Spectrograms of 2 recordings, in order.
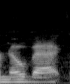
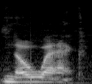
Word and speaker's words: Nowak: And I'm going to be talking about Martin Novak, or Novak. It's spelled with a W, which I used to always call him Nowak. German sort of thing, yeah.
